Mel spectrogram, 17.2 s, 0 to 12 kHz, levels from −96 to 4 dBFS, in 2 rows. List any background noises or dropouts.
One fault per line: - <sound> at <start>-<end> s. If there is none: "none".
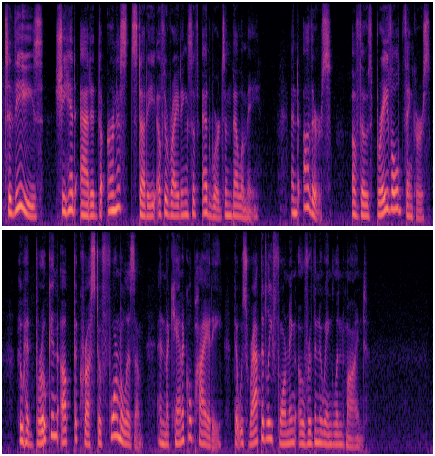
none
